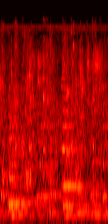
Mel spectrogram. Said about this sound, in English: My dog is drinking water.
